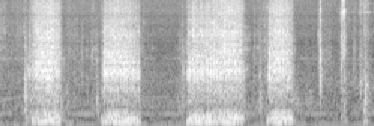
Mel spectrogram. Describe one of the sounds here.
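A sewing machine stitches in short, fast bursts.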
